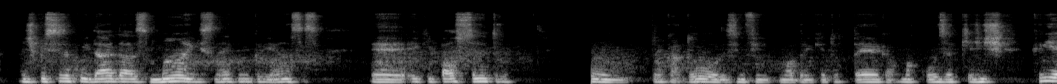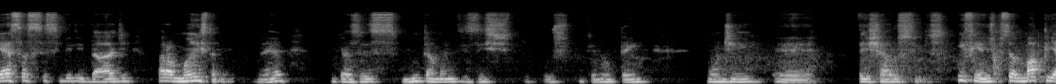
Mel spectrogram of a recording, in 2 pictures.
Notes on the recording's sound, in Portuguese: Gravado via Dircord.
